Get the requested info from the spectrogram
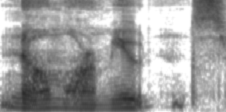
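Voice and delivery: soft, hushed stage half-whisper. Retelling a comic-book character's famous line, half-whispering. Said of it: "She like whispers it".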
